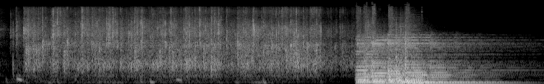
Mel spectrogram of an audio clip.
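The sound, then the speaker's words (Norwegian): An audience claps steadily for the people on stage in a dense, crackling wash of applause for a few seconds, then a loud burst of music cuts in over it and gradually fades out. “Gi dem en stor applaus.”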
